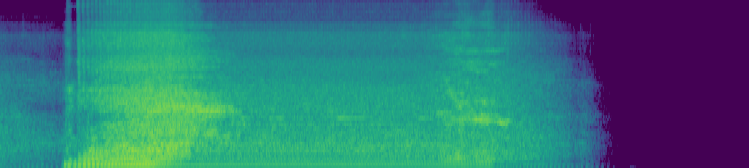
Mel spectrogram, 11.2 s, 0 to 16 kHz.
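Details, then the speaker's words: 2012 EZGO TXT golf cart engine after no-start fix with new carb, fuel pump and fuel filter, with choke: catches, revs unevenly, sputters and dies; rough running, too much choke or carb needing adjustment suspected. "oh well it runs now not very good let it warm up"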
